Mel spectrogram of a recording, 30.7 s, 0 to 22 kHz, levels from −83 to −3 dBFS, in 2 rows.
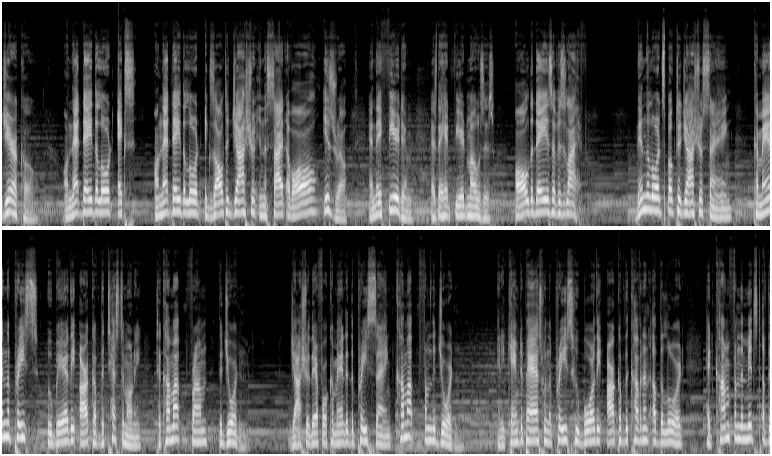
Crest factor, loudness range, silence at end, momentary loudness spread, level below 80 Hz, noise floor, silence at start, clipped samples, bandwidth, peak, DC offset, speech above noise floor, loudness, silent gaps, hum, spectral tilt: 16 dB; 3 LU; 0 s; 13 LU; -40 dBFS; -40 dBFS; 0 s; under 0.1%; 16 kHz; 0 dBFS; under 0.1%; 23 dB; -17 LUFS; none; none; -5.5 dB/octave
